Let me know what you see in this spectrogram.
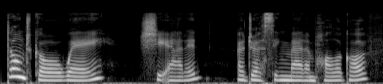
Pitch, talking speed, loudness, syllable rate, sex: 215 Hz, 125 wpm, -18 LUFS, 5.0 syllables/s, female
